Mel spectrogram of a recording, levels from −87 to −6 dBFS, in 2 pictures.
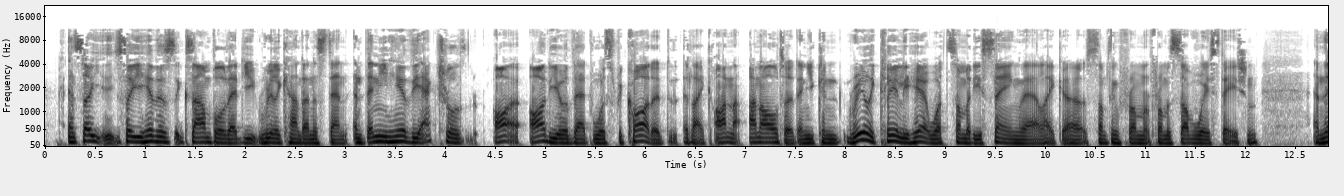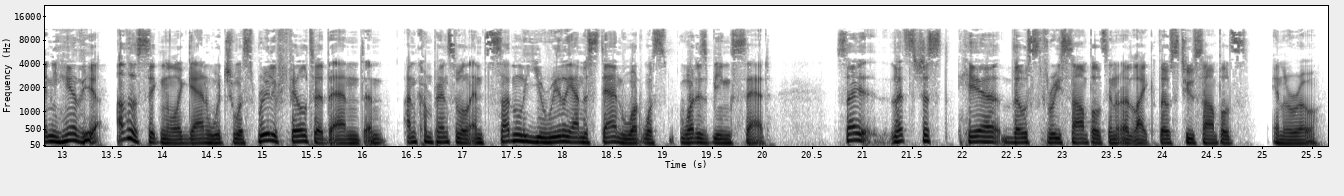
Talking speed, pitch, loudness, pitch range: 195 wpm, 120 Hz, -12 LUFS, 110-140 Hz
